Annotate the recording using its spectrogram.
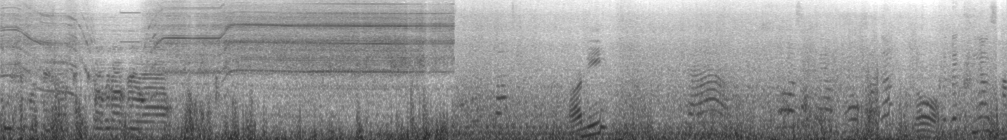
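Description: Wind buffeting the microphone on a fishing boat in rough, choppy sea, a steady low rumble. From about one second in to about four and a half seconds, a high steady whine sounds over it, stepping up in pitch once; short voices come and go.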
